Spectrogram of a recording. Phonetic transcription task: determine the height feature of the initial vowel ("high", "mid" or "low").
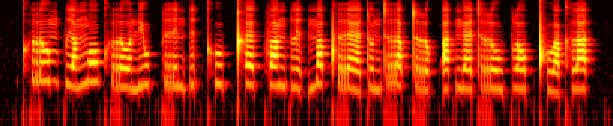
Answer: mid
